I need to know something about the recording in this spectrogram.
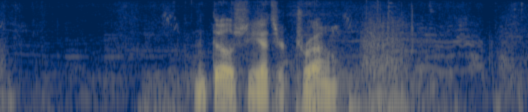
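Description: Horses shuffle their hooves on dry dirt.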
